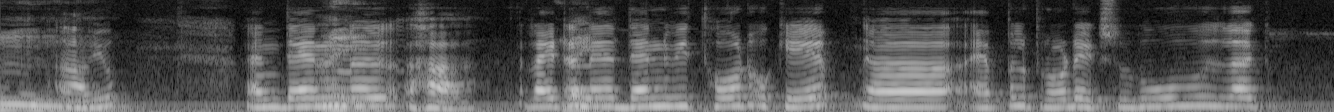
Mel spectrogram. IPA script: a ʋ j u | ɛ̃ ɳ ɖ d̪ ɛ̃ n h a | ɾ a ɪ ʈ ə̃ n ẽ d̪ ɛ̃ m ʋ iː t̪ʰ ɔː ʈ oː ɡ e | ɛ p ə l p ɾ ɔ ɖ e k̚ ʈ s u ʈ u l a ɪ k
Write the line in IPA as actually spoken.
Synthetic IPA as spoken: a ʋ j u | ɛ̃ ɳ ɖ d̪ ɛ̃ n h a | ɾ a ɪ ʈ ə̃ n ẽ d̪ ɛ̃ n ʋ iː t̪ʰ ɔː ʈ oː k e | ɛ p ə l p ɾ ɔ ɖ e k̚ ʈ s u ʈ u l a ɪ k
